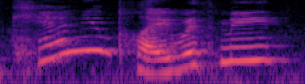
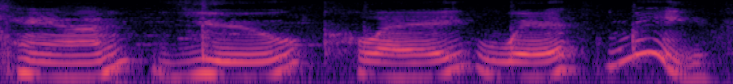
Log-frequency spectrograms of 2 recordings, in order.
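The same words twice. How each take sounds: First: Higher, rising like a question; questioning read. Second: Very slow, word by word, like pointing at each word; slow pointing read. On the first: Teacher rereading the sentence to students as a question. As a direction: lift the voice to show it asks something. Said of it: "let's listen to that sentence again". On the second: Teacher reading slowly to children, word by word. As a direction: read it slowly, one word at a time for the kids. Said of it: "I'll point and you read". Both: Shown as a demonstration.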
